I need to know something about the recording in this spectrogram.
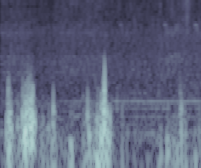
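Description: Wind buffeting a phone's microphone in low gusts during the first second, then a quieter rumble with a faint steady hum.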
